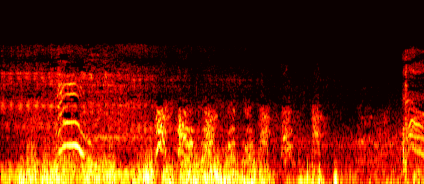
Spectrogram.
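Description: Several dogs barking and yipping: one high call about a second in, then a quick run of short yaps, over a steady low rumble.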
